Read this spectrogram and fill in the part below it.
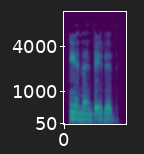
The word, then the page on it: inundated: British English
